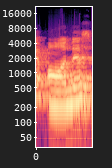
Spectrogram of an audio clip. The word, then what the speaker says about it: honest: ऑनेस्ट के लिए बोलते हैं यहां पे एच साइलेंट है। यानी कि ये एच साइलेंट है। तो आप इसको प्रोनाउंस नहीं करेंगे। क्या बोलेंगे? ऑनेस्ट बोलेंगे।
